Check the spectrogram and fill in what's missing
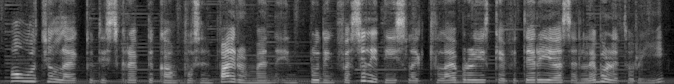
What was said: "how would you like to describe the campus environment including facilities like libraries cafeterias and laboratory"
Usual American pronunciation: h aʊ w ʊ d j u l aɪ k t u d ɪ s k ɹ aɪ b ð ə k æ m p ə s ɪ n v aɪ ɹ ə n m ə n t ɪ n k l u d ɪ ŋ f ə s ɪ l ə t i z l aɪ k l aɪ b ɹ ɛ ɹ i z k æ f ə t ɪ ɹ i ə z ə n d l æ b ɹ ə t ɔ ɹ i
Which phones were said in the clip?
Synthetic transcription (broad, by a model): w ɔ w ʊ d j u l aɪ k t u d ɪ s k ɹ aɪ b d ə k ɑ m f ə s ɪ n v aɪ ɹ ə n m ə n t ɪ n k l u d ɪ ŋ f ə s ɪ l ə t i s l aɪ k l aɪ b ʌ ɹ i s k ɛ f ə t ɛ ɹ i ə s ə n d l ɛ b ɹ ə t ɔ ɹ i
